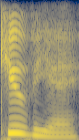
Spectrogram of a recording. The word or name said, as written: Cuvier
